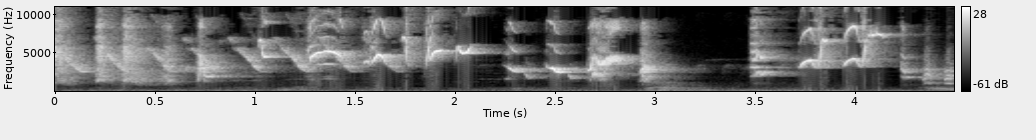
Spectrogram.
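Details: Oriental magpie-robin song played so quiet birds start singing: rapid, loud, scratchy and whistled notes in a tumbling stream, a short break, then high sharp chirps.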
